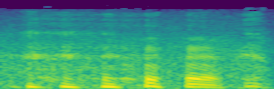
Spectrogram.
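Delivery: quiet amused chuckle; soft laugh. Acted. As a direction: laugh under the breath. Man laughs after the fight.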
